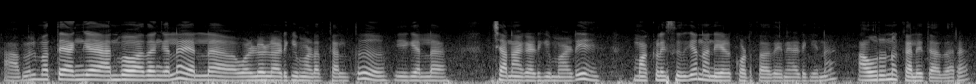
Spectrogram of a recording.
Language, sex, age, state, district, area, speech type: Kannada, female, 45-60, Karnataka, Vijayanagara, rural, spontaneous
